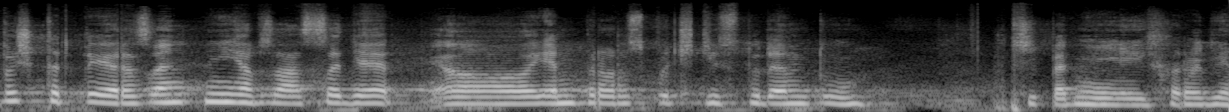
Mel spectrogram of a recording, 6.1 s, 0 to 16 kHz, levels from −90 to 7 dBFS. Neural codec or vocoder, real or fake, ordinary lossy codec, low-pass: codec, 44.1 kHz, 2.6 kbps, DAC; fake; AAC, 96 kbps; 14.4 kHz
